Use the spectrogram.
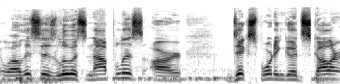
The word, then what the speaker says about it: Napoles: the air real quick we're talking about the name Louis innopolis that's the pronunciation what other night names have you been given in the past I've been given Napoli's Naples some people call me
